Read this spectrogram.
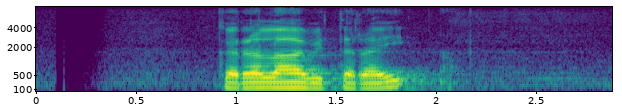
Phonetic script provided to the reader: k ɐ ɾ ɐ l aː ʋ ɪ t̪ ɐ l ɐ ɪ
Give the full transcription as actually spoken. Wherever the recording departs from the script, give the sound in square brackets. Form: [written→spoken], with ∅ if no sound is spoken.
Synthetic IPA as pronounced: k ɐ ɾ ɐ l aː ʋ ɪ t̪ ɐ [l→ɾ] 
